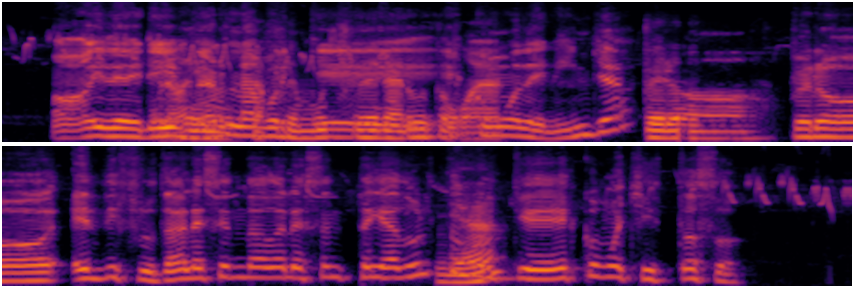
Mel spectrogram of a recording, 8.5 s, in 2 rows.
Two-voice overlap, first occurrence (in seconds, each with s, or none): 0.8 s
